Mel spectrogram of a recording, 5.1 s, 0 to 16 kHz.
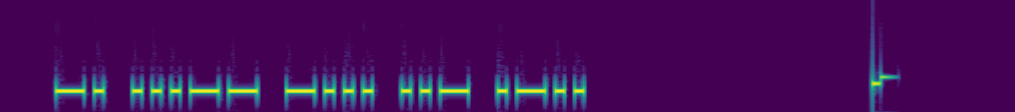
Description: Morse code, heard as a keyed tone, about 25 wpm, 700 Hz. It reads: N3BUL
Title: USA Call Signs - 5 Characters - 3x Character Spacing - 25wpm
